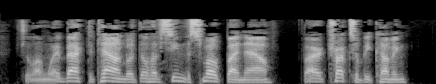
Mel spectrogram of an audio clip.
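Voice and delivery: ordinary delivery

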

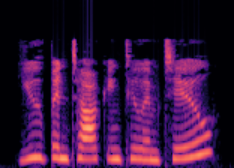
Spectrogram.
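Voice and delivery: wary, doubting tone. Reading the narrator questioning someone who has talked to both sides, asking suspiciously. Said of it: "I asked suspiciously".

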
